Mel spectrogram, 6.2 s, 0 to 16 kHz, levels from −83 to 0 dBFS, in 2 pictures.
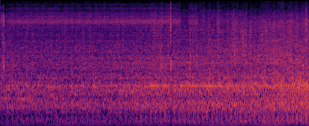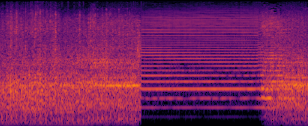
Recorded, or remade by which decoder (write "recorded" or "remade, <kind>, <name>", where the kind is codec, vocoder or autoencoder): recorded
